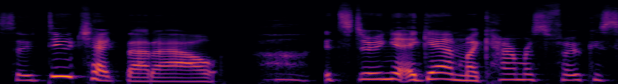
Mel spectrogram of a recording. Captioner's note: gasps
